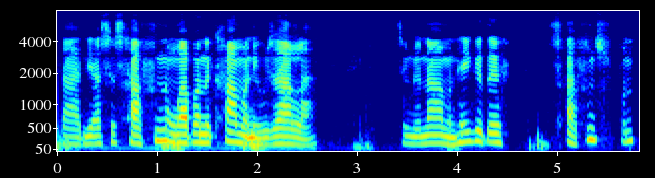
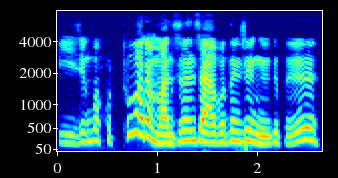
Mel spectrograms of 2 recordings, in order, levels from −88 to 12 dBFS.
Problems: low volume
